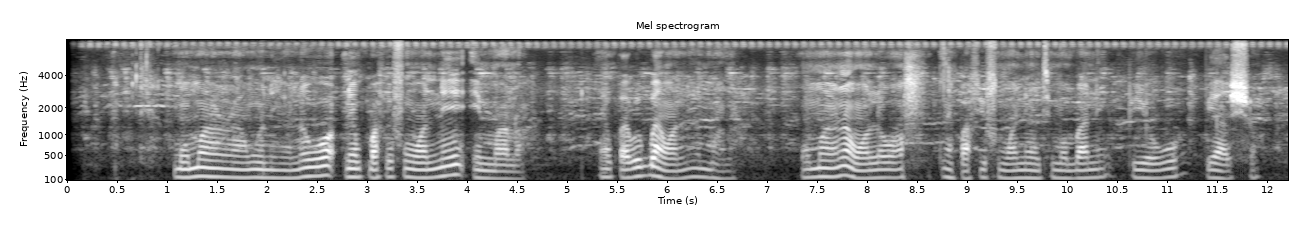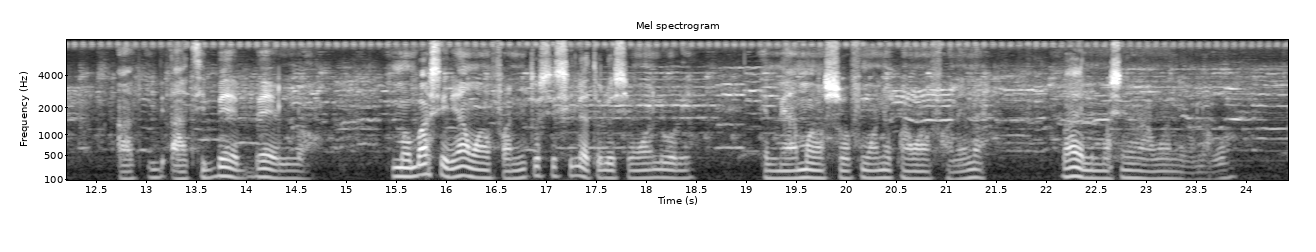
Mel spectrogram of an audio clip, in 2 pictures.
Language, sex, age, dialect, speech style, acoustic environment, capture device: Yoruba, male, 25-34, Nigeria - Ibadan, relaxed, people talking, mobile / Linux / Chrome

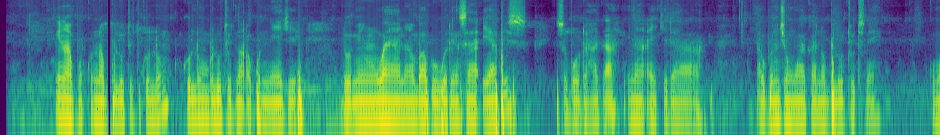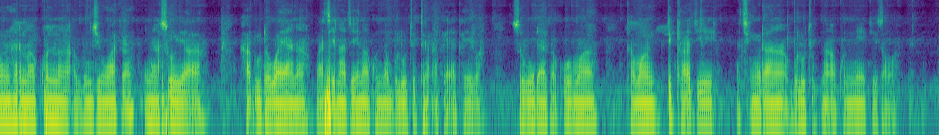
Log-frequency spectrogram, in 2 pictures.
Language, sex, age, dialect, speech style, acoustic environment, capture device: Hausa, male, 18-24, Nigeria - Nigerian Standard, focused; relaxed, nature, mobile / Linux / Chrome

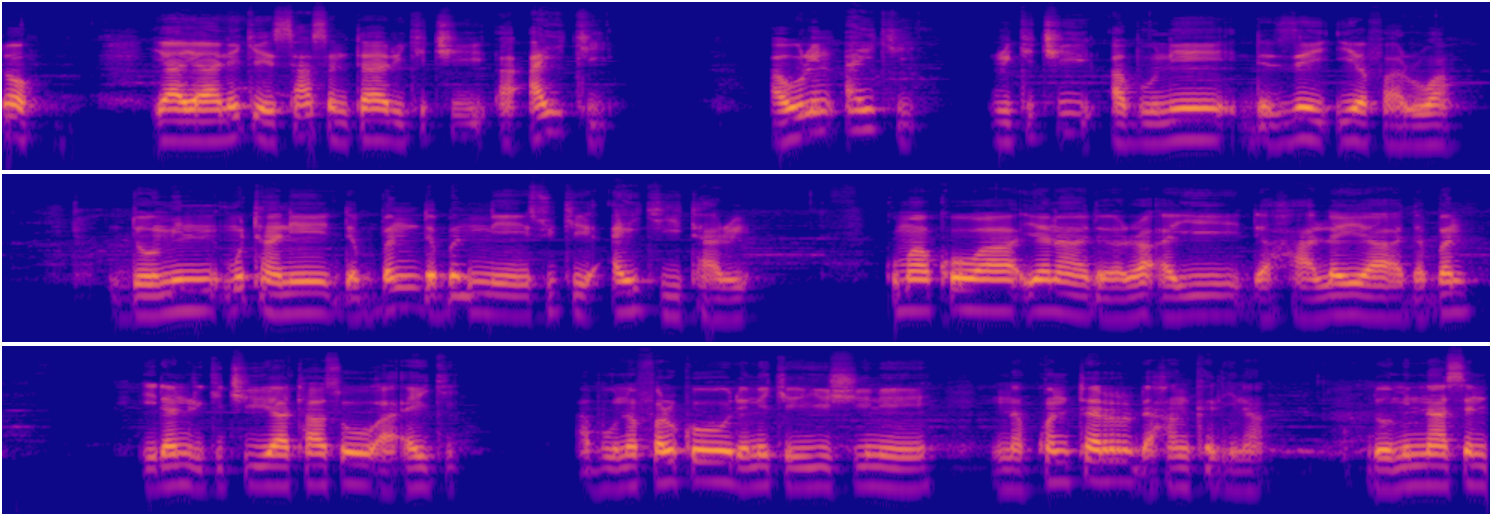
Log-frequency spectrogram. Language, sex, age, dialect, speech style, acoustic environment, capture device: Hausa, male, 25-34, Nigeria - Katsina, happy; anxious; nervous, music; people talking; appliances; traffic, mobile / Linux / Chrome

